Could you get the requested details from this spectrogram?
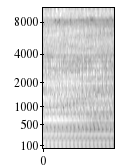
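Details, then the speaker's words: Cockatoo with breathing problems and heavy sneezing, suspected blocked sinuses, receiving a daily saline nebulizer treatment through a hole drilled in a container: steady low mechanical hum and buzz of the running compressor. "so i have our beautiful girl victoria she's having breathing issues you guys so i have the nebulizer going"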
